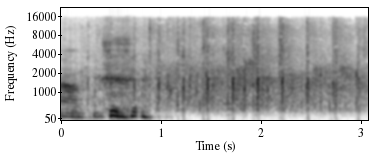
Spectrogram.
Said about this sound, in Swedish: Det är jävligt torra applåder de får här.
